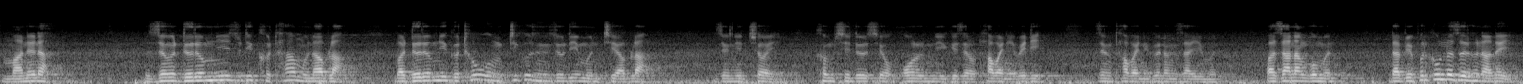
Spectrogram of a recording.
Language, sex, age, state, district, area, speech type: Bodo, male, 18-30, Assam, Chirang, rural, spontaneous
